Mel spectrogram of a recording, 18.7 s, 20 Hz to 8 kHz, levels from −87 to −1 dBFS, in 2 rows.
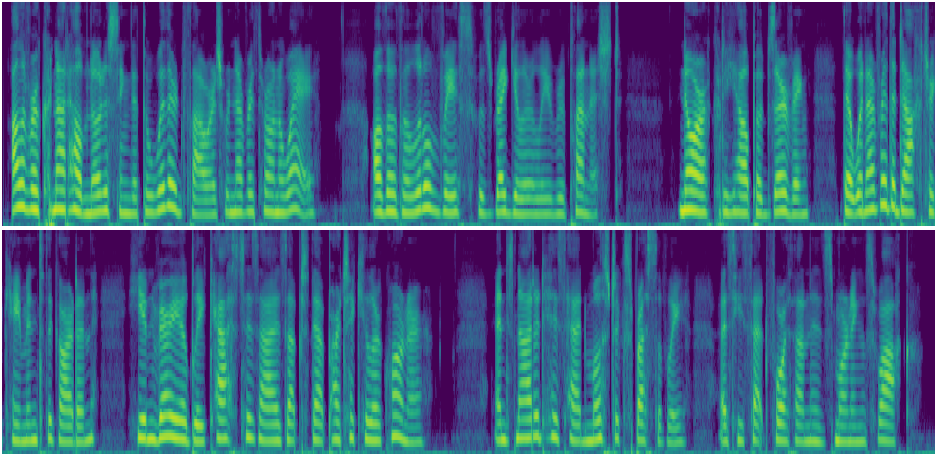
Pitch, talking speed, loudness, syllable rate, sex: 225 Hz, 185 wpm, -18 LUFS, 6.0 syllables/s, female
